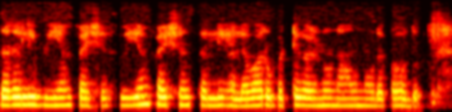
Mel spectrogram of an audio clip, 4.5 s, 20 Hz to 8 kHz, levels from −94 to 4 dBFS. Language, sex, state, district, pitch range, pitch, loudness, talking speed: Kannada, female, Karnataka, Dharwad, 195-210 Hz, 200 Hz, -17 LUFS, 120 wpm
